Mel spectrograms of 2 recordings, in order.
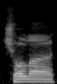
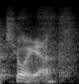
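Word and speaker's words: cholla: it is the uh Chola Cactus oh the Chola cact yeah the Chola um which is actually called a choya um so the Cho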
